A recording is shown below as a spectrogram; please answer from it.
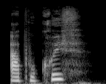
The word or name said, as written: apokryf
